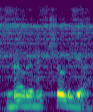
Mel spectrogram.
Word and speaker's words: Melancholie: you really want to, it's spelled Melancholy exactly like you expected, except there's an H after the C, and substitute an IE for the Y. Melancholie.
